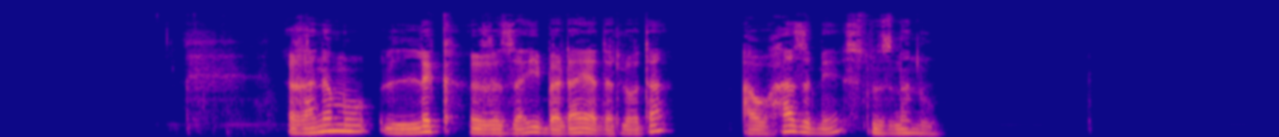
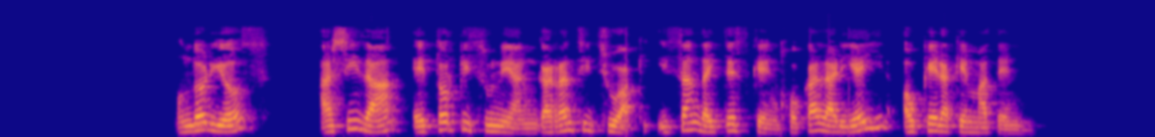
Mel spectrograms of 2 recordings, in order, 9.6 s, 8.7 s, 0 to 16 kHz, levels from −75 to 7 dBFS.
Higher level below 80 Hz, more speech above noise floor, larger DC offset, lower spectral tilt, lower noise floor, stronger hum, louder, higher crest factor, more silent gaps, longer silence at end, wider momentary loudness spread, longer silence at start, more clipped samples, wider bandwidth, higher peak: about the same, -62 dBFS vs -66 dBFS; second, 59 dB vs over 73 dB; neither; about the same, -5 dB/octave vs -5 dB/octave; second, -82 dBFS vs under -90 dBFS; neither; second, -24 LUFS vs -17 LUFS; about the same, 22 dB vs 18 dB; neither; first, 2.55 s vs 0.95 s; first, 17 LU vs 7 LU; about the same, 1.4 s vs 1.35 s; neither; first, 11.5 kHz vs 7.8 kHz; second, -4 dBFS vs 0 dBFS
